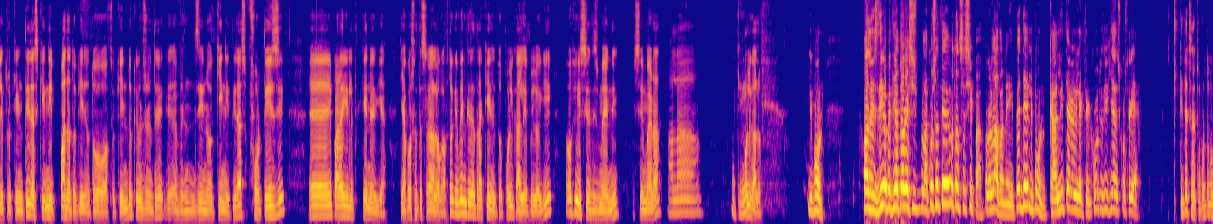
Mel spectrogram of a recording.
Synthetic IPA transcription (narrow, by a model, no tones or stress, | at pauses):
ile̞k̚t̪ɾo̞cinit̪iɾɐscinipɐnd̪ɐt̪oit̪o̞ɐft̪o̞cinit̪o̞cevinzot̪vzino̞cinit̪iɾɐsfo̞ɾt̪izi | ipɐɾɐʝilet̪i̥i̥ciene̞ɾʝiɐ̰ | ðʝɐko̞sɐt̪e̞se̞ɾɐlo̞ɣɐːft̪o̞ce̞vinice̞t̪et̪ɾɐcinit̪o̞po̞likɐlie̞pilo̞ʝi | o̞çisiniθizme̞ni | sime̞ɾɐːlɐ | oepo̞likɐlo̞̰ | lipo̞n | ɐlezðio̞pe̞ðʝɐt̪o̞ɾɐe̞sis̬puplɐkosɐt̪e̞o̞t̪ɐnsɐsipɐpɾo̞lɐvɐne̞ipe̞nd̪e̞lipo̞ŋkɐlit̪e̞ɾo̞ile̞k̚t̪ɾiko̞t̪uðioçiʎɐðesikosit̪ɾiɐ | cit̪ɐksenɐst̪oɾo̞t̪op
